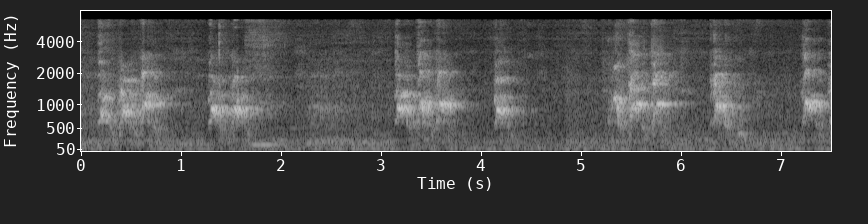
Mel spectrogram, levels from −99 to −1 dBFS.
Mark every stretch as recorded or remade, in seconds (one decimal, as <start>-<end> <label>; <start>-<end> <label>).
0.0-1.2 remade; 1.2-3.5 recorded; 3.5-6.3 remade; 6.3-7.5 recorded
